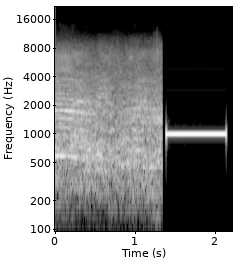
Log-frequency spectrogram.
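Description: Group of people chatting, then a loud, steady single-pitch electronic beep that starts suddenly a little over a second in and blots out all other sound.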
